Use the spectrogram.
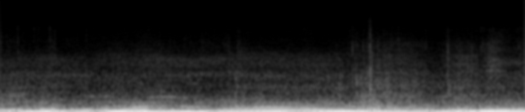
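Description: A Honda Integra's engine idles and revs on an early drive, a loud, close, steady low rumble that swells slightly in places, with no talking over it.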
